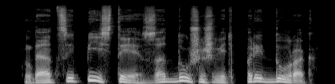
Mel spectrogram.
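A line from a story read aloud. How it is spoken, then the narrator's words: Angry, through gritted teeth. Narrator (Russian): Зло сквозь зубы цедил Андрей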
